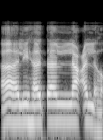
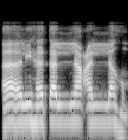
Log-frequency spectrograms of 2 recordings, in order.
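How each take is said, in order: The two takes are said the same way.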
